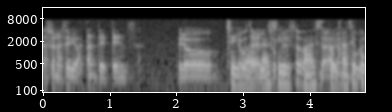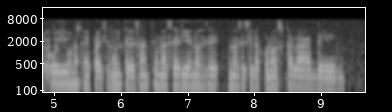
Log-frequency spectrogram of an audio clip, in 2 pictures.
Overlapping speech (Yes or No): Yes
